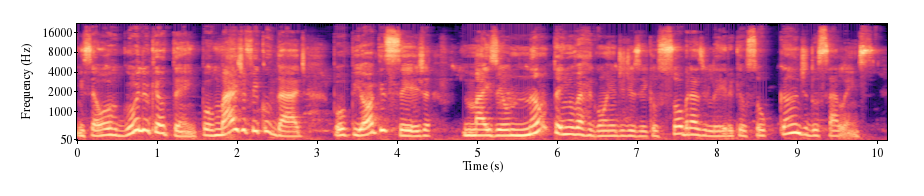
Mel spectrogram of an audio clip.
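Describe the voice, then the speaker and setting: A woman's voice: mid-range voice, lively intonation, moderate pace, gravelly, dark tone. A woman from Bahia, teaching a chatty remote lesson from a textbook and talking to her pupils directly. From Bahia, Brazil. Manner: chatty, friendly, often tags "né?" and speaks to pupils directly. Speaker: schoolteacher.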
